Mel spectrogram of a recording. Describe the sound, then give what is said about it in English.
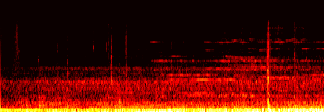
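A car driving along a road gives a steady low rumble of engine and road noise that stays constant and slightly builds, with a few faint clicks and no talking. “Let me check my GPS because I'm driving right now here.”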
